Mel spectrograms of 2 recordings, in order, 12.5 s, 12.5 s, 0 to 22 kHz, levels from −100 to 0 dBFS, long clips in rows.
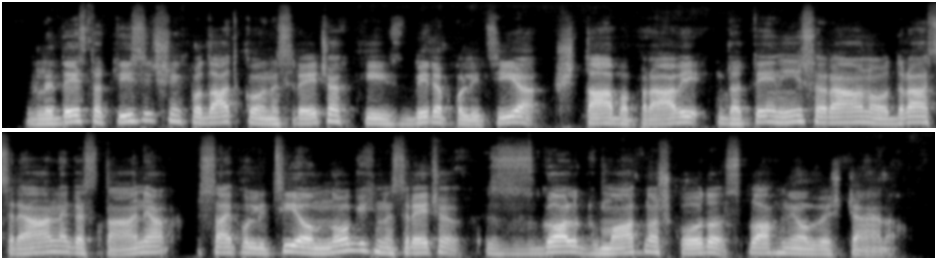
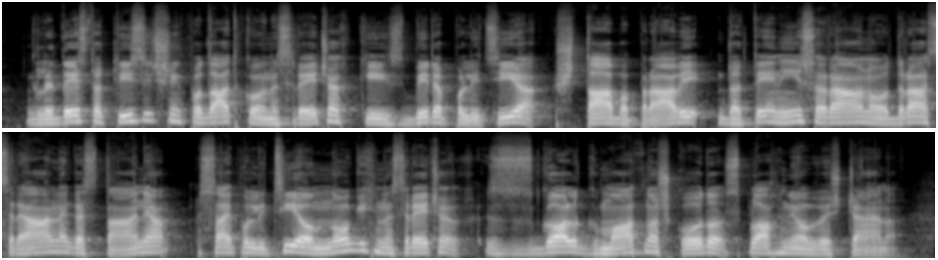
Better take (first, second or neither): second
